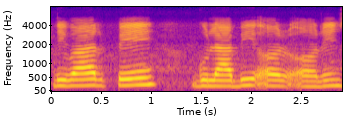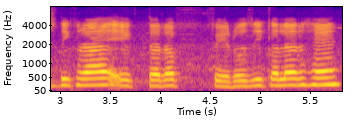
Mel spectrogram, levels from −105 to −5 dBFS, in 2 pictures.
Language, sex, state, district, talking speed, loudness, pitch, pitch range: Hindi, female, Maharashtra, Mumbai Suburban, 135 wpm, -14 LUFS, 210 Hz, 200-225 Hz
